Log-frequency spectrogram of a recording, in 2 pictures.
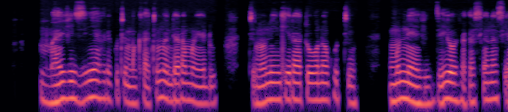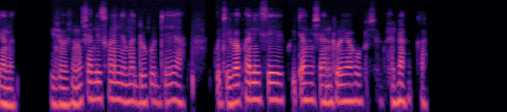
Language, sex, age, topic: Ndau, male, 18-24, health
